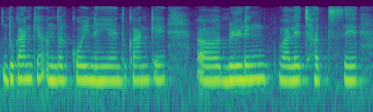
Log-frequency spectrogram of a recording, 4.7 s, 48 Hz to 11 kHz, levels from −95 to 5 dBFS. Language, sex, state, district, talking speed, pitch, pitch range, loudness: Hindi, female, Uttar Pradesh, Shamli, 165 wpm, 225 Hz, 220-235 Hz, -15 LUFS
